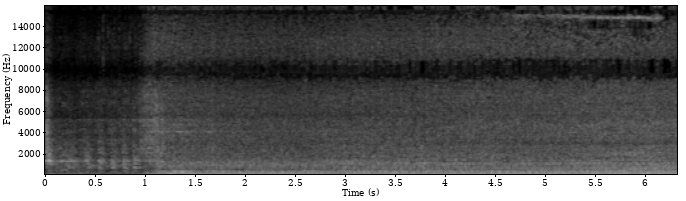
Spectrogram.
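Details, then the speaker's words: Ford 7.3L Godzilla V8 after an engine swap for failed lifters; codes cleared and the unplugged air filter sensor reconnected, so it no longer chokes. It catches at once and settles into a steady, even idle with no misfire. Normal idle. "But now you can see it runs a little bit different. All it was that air filter sensor unplugged. And you see the difference? Now it ain't choking no mor"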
